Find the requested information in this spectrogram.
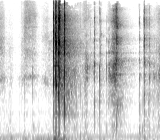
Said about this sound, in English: Okay, let's crack the bottle open. Here we go.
